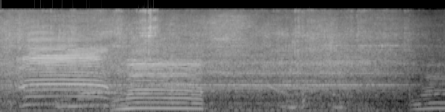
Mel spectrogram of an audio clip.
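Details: Zwartbles lambs and their shorn ewe on a regenerative farm in County Kilkenny, Ireland; a thin, high lamb bleat runs straight into a deeper, steady adult bleat, then quieter calls and a short high bleat at the end.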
